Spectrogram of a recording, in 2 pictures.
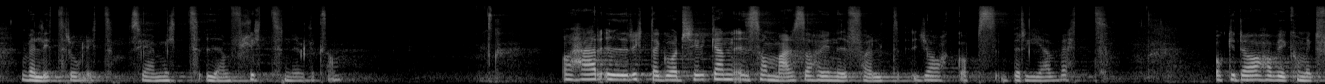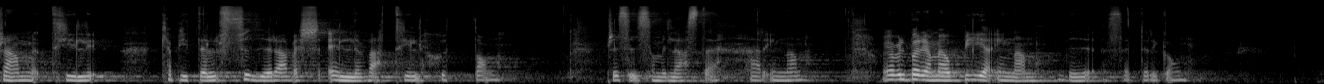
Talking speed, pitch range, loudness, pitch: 115 wpm, 175-200 Hz, -29 LUFS, 185 Hz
